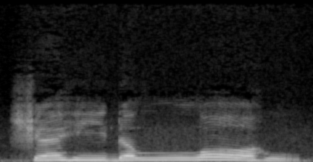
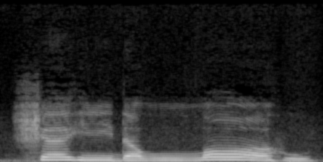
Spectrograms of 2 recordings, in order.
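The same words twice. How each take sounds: Both takes have the same delivery.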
